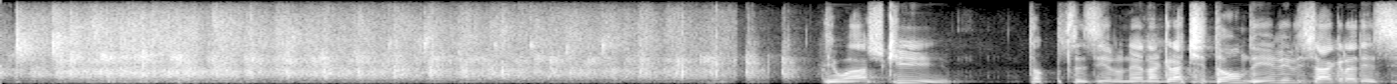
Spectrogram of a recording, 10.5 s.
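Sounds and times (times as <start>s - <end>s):
audience applause: 0.0s - 6.1s
speech: 6.4s - 10.4s.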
